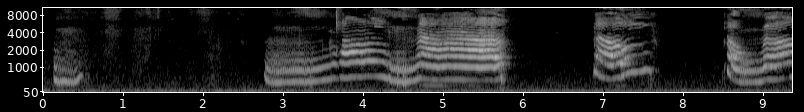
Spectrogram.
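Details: In heat, a cat yowls loudly in long, wavering caterwauls, one lasting about three seconds with a rising, strained ending, followed by shorter, sliding wails.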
